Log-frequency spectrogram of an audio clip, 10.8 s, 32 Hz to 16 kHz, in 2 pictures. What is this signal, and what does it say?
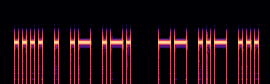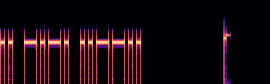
Morse code, heard as a keyed tone, about 15 wpm, 700 Hz. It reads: HEAR MUSIC?
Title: Sentences from Top 300 Words 15wpm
